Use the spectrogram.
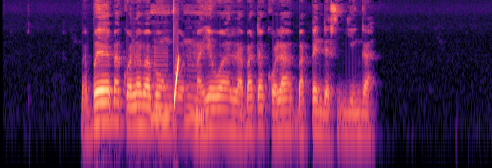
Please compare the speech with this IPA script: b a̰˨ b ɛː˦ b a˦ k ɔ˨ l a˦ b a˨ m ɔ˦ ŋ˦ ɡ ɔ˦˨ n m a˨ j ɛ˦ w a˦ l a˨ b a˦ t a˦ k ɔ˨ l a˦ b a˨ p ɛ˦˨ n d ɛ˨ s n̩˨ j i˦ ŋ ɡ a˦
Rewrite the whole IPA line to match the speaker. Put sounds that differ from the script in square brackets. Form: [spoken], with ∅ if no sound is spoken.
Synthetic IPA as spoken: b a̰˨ b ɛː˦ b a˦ k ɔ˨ l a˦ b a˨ [b] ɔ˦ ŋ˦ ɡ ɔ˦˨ n m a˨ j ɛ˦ w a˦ l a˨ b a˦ t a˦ k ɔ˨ l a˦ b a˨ p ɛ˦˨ n d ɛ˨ s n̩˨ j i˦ ŋ ɡ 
